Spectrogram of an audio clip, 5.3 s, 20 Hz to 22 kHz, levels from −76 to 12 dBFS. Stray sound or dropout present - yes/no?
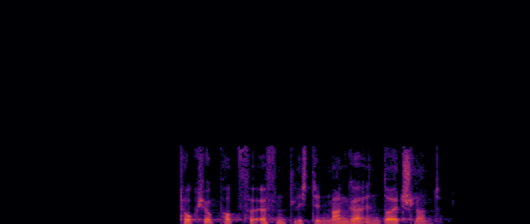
no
